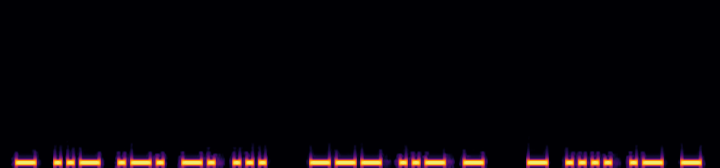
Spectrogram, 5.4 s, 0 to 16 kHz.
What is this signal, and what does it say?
Morse code, heard as a keyed tone, about 25 wpm, 600 Hz. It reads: TURNS OUT THAT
